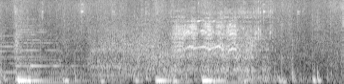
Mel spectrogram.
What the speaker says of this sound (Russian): Это чё, конь?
